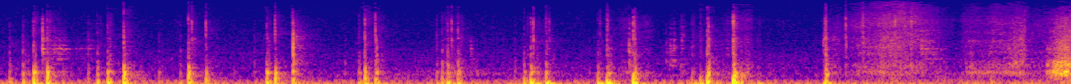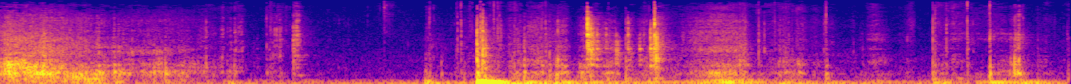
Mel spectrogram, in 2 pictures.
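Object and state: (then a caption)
Leather journal cover. Fingertips tap and scratch the front cover of a closed blue embossed leather journal, finishing near its leather strap clasp. A run of quick, dull, low taps gives way to a soft, breathy scratching across the leather, then a louder thump and a mix of lighter taps and scrapes. The sound stays muffled and close, with a steady low hum underneath.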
